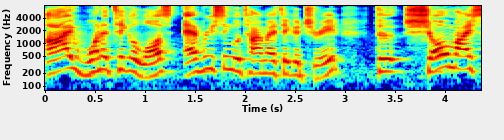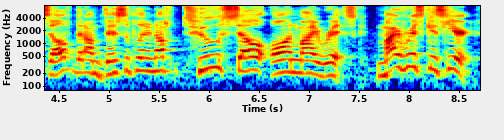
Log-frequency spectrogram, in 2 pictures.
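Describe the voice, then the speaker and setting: A young man giving a blunt, profane motivational rant about trading straight to his viewers, pushing hard and talking fast. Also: high-pitched, a bit bright. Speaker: trading content creator.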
